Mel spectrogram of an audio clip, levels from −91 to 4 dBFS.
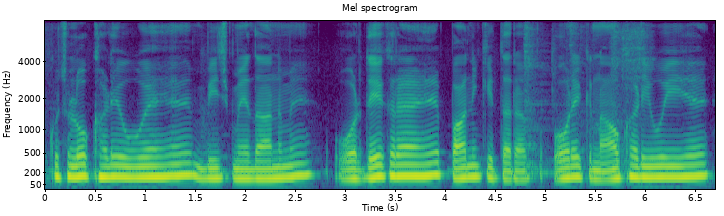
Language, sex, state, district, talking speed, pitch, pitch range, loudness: Hindi, male, Madhya Pradesh, Bhopal, 190 wpm, 145 Hz, 130-155 Hz, -13 LUFS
